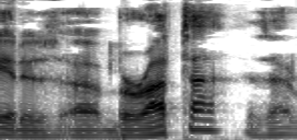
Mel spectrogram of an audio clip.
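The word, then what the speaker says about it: burrata: not even sure how to say it is barata is that right yes um it is an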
